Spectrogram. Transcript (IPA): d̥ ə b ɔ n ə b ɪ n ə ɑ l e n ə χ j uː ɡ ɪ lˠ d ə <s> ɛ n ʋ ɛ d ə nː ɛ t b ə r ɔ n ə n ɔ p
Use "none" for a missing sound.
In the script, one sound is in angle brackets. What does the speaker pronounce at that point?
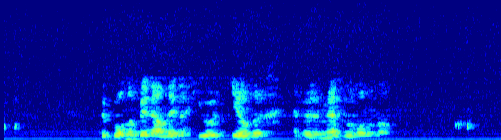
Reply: χ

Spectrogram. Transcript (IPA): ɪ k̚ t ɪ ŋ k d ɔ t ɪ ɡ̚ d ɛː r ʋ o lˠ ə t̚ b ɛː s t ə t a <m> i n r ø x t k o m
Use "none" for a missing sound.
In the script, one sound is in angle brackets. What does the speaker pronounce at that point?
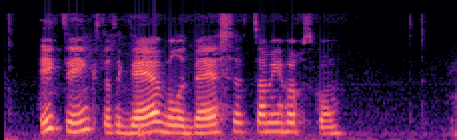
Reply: m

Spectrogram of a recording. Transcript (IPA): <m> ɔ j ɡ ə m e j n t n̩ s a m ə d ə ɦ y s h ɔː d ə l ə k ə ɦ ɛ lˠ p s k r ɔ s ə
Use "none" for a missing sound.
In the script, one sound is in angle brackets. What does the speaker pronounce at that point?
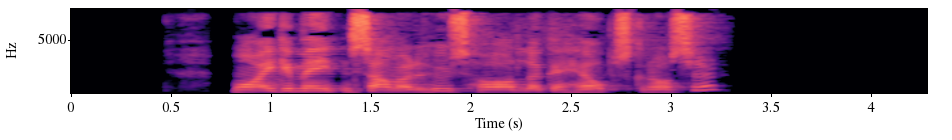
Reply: m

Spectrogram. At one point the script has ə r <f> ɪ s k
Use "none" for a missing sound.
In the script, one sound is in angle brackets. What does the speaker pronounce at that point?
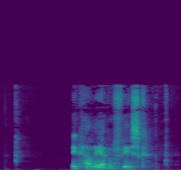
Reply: f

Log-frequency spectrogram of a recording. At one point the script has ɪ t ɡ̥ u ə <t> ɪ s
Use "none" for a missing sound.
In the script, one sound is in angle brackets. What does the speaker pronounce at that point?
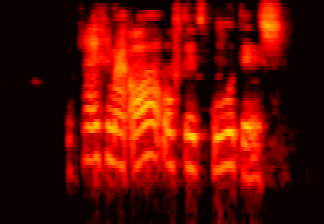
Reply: t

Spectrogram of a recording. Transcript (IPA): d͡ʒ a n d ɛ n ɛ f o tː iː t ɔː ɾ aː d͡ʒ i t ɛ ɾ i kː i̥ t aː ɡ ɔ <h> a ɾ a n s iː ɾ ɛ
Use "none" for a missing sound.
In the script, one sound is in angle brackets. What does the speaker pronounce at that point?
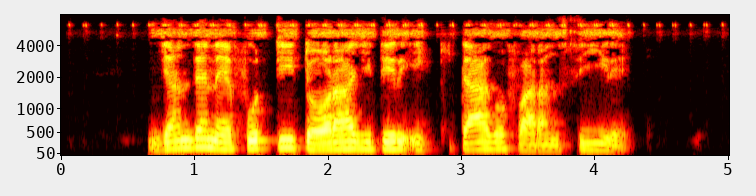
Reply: f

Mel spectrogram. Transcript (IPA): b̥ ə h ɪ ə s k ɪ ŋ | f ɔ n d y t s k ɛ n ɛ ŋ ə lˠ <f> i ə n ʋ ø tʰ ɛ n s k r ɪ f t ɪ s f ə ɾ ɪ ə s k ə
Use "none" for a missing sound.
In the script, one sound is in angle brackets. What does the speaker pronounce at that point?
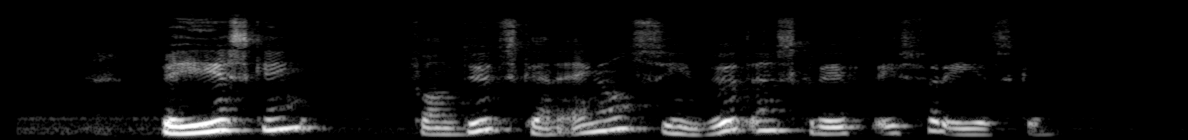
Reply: s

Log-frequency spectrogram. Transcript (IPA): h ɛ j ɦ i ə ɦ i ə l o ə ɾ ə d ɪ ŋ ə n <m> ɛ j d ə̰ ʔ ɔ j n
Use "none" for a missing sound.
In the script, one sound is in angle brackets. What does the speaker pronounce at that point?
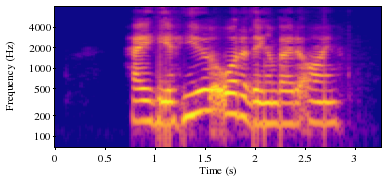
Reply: b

